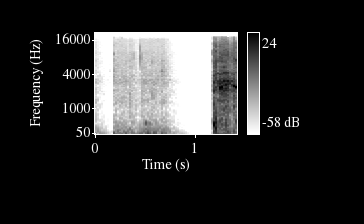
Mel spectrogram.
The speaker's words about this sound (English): Still going. Great. I'm finally getting a handle on it. Seems the cough is here to stay. I can cough at will.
